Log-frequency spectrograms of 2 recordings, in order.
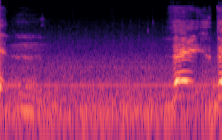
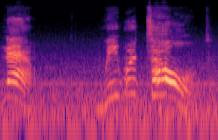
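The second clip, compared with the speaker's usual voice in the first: normal talking voice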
